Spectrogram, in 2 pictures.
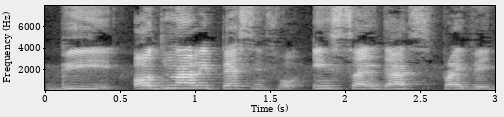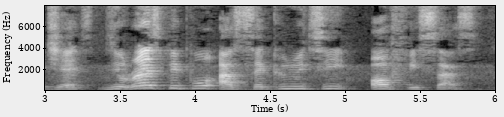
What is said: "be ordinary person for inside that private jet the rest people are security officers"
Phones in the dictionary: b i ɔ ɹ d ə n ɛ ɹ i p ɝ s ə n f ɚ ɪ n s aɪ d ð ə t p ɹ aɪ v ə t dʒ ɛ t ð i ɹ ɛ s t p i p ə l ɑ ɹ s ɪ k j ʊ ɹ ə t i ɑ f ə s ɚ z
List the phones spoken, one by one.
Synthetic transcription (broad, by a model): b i ɔ d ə n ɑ ɹ i p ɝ s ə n f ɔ ɪ n s aɪ d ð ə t p ɹ aɪ v ə t dʒ ɛ t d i ɹ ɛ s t p i p ə l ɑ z s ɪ k j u ɹ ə t i ɑ f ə s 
